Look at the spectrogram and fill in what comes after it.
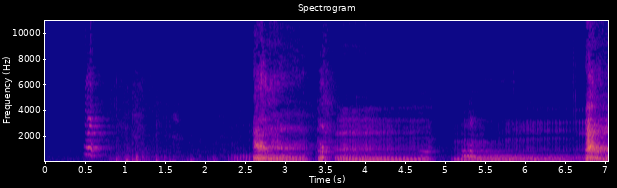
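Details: Play-fighting Chihuahua cross dogs, aggressive play inside a small room: low snarling growls rise and fall, broken by short yappy barks, with a sharp bark burst at the close.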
